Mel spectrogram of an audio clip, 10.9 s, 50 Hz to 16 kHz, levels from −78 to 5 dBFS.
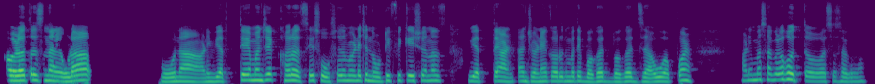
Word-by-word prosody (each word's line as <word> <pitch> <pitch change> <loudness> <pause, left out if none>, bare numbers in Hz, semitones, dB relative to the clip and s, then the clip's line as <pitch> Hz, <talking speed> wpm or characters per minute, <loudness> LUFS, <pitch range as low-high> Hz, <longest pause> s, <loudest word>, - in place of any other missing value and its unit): कळतच 220 +1 +7
नाही. 215 -2 +3
एवढा 200 +5 +5 1.0
हो 175 +1 +1
ना 185 - +1 0.2
आणि 165 +2 -3
व्यत्यय 185 +6 0
म्हणजे 235 +1 +3
खरंच, 220 -2 +2
हे 220 - +3
सोशल 220 0 -1
मीडियाचे 220 +1 0
नोटिफिकेशनच 215 +2 -2 0.3
व्यत्यय 185 0 -2
आणतात. 185 +1 -3
जेणेकरून 190 +1 -2
मग 190 0 -3
ते 195 - -1
बघत-बघत 175 0 -1
जाऊ 180 +1 +1
आपण 220 +6 -2 0.7
आणि 220 +2 -6
मग 240 +1 -1
सगळं 255 0 -1
होतं. 200 -9 +1
असं 180 +2 -9
सगळं. 180 0 -7
195 Hz, 150 wpm, -23 LUFS, 180-220 Hz, 1.0 s, कळतच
